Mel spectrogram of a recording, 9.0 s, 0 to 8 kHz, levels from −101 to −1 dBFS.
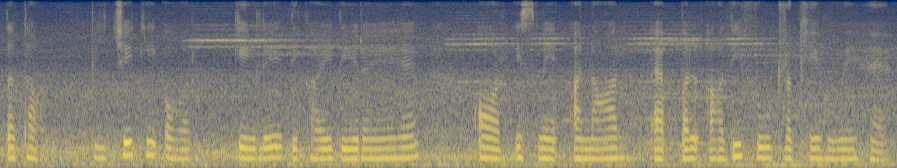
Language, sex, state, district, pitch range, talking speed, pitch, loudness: Hindi, female, Rajasthan, Jaipur, 170-190 Hz, 120 wpm, 180 Hz, -18 LUFS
